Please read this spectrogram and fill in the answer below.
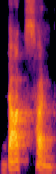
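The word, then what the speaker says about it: dachshund: A pretty uh a pretty little dark sun. That's how it is pronounced.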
